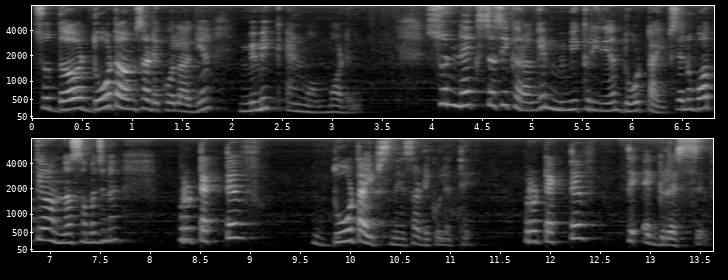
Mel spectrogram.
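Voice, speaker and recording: A woman's voice: fairly high pitch, very animated, normal speed, a little mellow, slight background noise. A woman with a Punjabi accent giving a biology lesson in a slightly raised voice. She poses questions and answers them herself, going back over each term. The room around her is echoey. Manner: asks and answers her own questions, repeats key terms. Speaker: biology teacher. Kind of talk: online lecture.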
